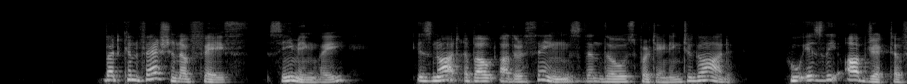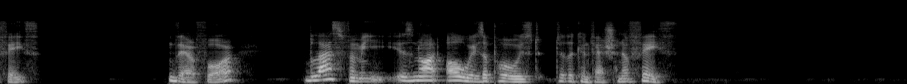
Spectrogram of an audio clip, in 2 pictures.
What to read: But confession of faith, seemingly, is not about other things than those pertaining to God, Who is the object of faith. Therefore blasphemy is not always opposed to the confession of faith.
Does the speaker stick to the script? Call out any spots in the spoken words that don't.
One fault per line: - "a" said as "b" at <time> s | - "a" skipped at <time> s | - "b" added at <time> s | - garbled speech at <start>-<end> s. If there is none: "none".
none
